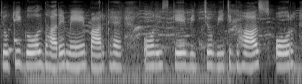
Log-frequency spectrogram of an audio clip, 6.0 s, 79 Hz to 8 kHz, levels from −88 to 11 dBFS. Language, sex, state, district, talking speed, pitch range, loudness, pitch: Hindi, male, Chandigarh, Chandigarh, 120 wpm, 210-225 Hz, -15 LUFS, 220 Hz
